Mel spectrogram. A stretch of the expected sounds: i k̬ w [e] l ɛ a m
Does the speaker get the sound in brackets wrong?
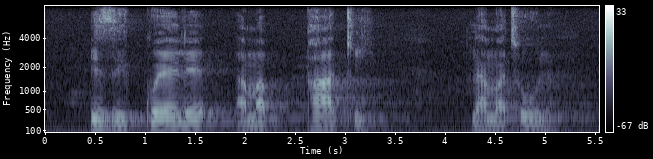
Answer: yes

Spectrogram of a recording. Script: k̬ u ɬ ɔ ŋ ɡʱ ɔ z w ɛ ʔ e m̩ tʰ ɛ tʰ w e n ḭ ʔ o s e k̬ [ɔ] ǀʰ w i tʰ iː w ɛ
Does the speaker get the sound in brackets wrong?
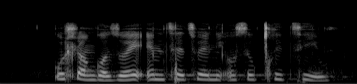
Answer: yes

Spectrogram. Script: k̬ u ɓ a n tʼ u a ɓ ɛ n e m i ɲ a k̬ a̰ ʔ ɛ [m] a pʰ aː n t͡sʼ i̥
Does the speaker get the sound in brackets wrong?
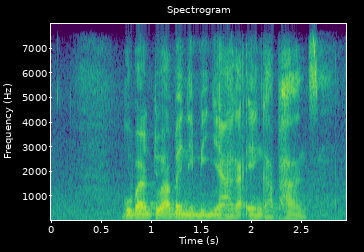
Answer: yes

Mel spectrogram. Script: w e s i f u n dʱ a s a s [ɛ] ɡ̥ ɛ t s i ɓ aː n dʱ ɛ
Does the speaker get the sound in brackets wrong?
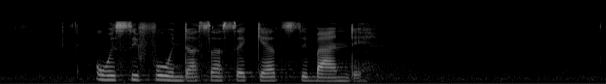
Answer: no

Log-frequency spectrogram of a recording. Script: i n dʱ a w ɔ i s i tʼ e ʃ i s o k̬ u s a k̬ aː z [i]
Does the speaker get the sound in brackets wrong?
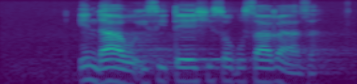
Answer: yes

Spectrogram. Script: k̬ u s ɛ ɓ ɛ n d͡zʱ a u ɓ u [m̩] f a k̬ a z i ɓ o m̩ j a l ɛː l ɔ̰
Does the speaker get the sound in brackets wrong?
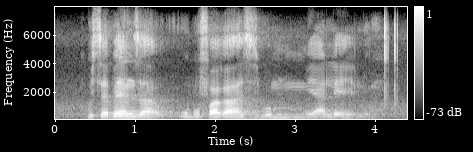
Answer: yes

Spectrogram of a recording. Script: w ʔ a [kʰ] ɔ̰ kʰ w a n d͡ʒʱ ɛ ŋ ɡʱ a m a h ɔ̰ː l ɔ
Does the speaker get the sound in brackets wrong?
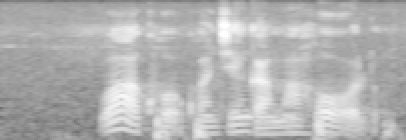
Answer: no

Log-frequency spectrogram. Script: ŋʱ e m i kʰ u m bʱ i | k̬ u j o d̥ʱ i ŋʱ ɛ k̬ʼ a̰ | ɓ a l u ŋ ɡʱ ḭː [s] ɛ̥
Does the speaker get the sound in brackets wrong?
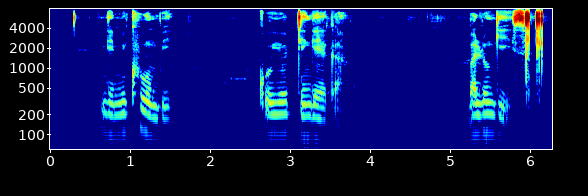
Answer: no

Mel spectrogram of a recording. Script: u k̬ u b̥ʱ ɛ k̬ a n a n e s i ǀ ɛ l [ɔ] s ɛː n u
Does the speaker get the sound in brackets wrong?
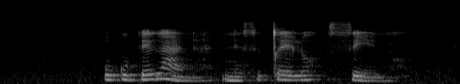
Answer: no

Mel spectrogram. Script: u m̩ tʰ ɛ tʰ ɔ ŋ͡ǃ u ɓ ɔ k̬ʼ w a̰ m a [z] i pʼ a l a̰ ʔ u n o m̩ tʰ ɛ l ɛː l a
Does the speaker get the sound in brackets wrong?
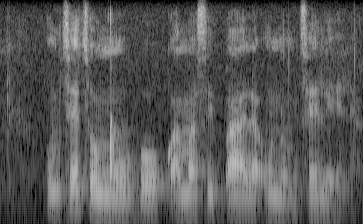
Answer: yes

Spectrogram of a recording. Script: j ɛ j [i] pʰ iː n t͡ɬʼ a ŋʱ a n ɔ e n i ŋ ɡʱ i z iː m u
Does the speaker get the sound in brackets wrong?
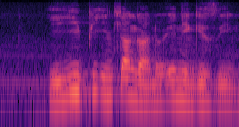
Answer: no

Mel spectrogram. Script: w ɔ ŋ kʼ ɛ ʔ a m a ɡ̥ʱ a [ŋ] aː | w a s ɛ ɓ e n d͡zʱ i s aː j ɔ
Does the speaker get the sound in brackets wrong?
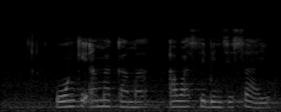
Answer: yes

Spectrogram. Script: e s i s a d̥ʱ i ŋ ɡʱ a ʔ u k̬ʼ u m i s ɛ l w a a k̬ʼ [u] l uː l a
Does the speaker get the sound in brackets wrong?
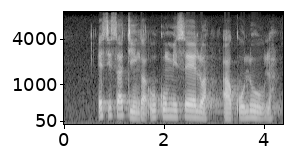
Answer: no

